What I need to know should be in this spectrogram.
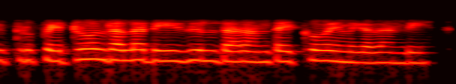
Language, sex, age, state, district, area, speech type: Telugu, female, 18-30, Andhra Pradesh, Sri Balaji, urban, conversation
